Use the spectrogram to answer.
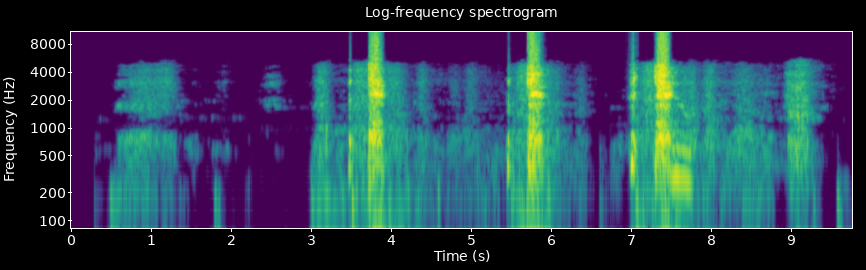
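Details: Induced sneezing fit: three sharp, explosive sneezes, each preceded by a short indrawn breath; build-ups poorly picked up by the mic.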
